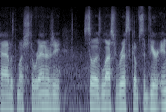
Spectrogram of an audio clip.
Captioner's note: background talking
